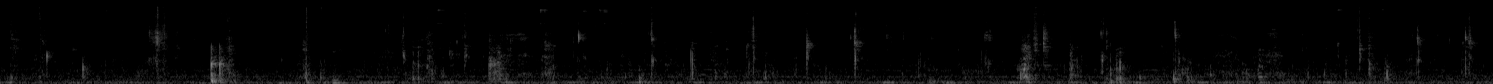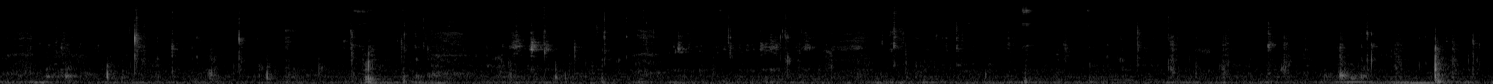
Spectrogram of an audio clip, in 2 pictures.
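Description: Close-up chewing of a man eating rice with fish curry and egg curry by hand, with many short clicks scattered throughout.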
